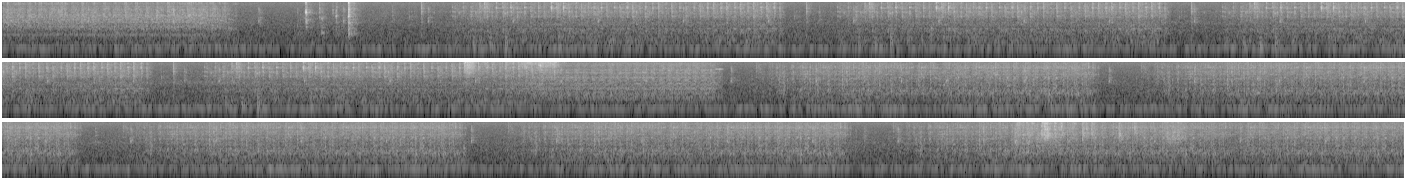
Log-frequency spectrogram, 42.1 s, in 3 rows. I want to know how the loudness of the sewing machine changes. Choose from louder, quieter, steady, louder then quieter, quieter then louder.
steady.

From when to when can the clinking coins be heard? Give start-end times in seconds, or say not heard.
38.1-40.0.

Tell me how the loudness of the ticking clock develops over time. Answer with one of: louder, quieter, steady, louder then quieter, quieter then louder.
steady.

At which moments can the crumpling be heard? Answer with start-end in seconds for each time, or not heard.
18.6-19.7.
